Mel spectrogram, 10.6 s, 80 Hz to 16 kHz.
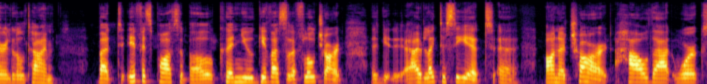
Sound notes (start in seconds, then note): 1.9 speaking French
